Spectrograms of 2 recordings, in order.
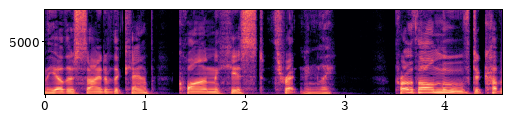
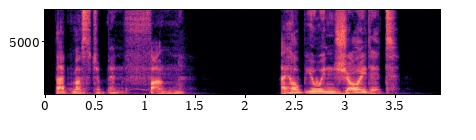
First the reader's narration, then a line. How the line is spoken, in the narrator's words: he snarled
